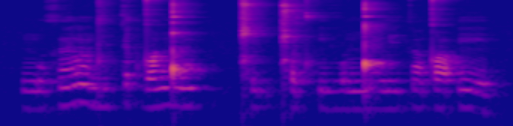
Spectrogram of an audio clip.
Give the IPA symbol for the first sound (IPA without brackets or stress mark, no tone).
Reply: ŋ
